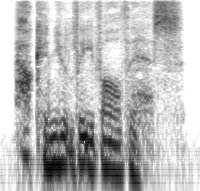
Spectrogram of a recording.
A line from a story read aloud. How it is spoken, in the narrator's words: whispered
